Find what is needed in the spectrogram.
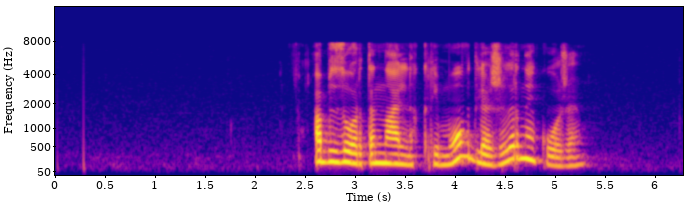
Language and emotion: Russian, neutral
